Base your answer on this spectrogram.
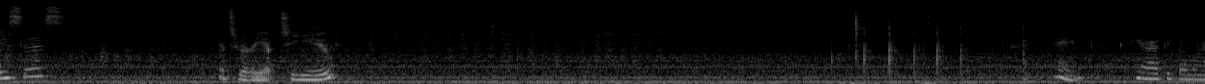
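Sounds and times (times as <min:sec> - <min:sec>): wax crayon rubbing on paper: 0:00.9 - 0:02.0, 0:03.0 - 0:09.8.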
